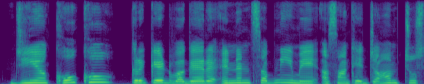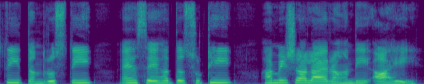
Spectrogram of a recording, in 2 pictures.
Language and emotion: Sindhi, neutral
